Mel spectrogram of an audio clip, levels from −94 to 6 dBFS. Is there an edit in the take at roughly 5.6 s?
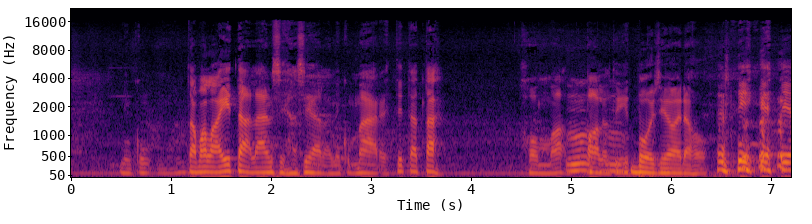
yes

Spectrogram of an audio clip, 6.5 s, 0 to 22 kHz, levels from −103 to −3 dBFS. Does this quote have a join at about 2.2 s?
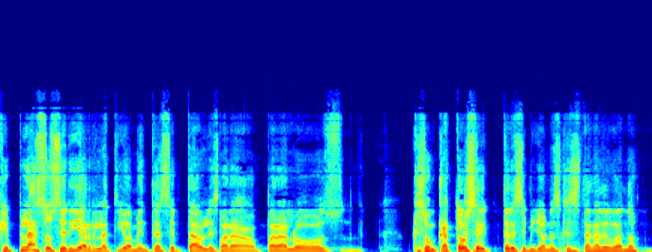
yes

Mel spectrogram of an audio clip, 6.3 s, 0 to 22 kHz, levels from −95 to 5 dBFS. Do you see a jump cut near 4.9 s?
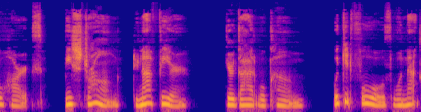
yes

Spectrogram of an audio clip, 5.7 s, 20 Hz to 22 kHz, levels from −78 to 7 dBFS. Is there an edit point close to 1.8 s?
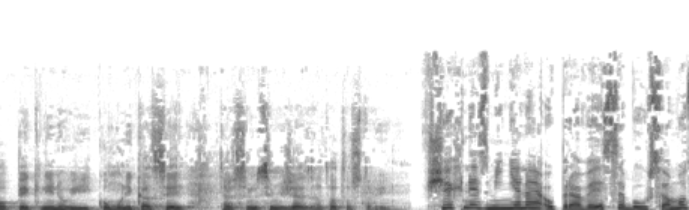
no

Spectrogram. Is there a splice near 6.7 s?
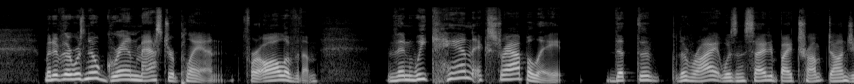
yes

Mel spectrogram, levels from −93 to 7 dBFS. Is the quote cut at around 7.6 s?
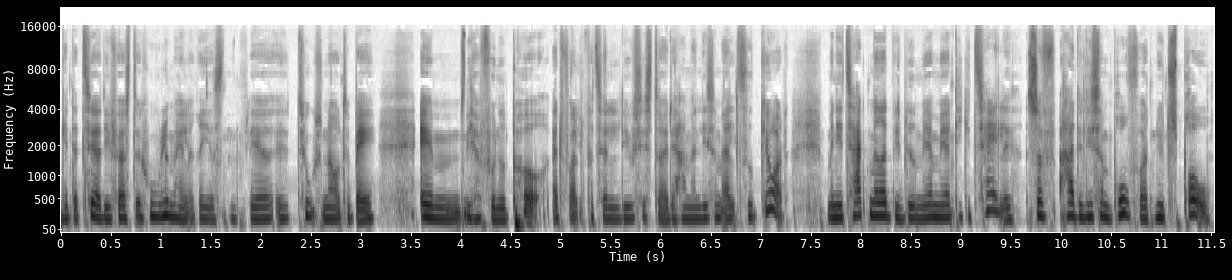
no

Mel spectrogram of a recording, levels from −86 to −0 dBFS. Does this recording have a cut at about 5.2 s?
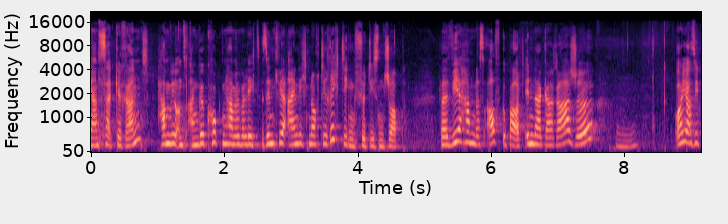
no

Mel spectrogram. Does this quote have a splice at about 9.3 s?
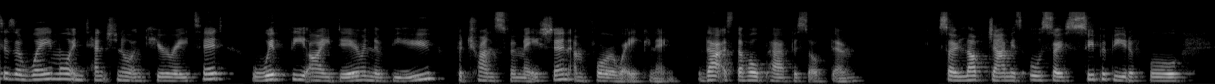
no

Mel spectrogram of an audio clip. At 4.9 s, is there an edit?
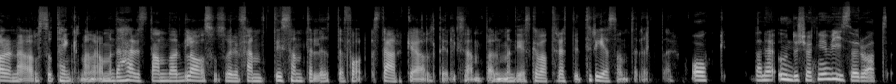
no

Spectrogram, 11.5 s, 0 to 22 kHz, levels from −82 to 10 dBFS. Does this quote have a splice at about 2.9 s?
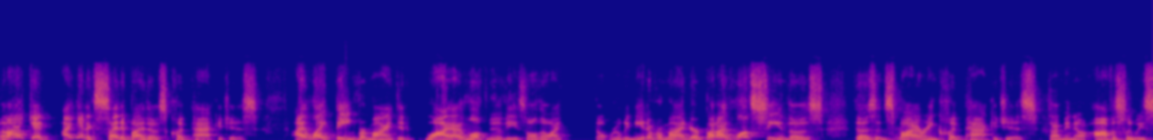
no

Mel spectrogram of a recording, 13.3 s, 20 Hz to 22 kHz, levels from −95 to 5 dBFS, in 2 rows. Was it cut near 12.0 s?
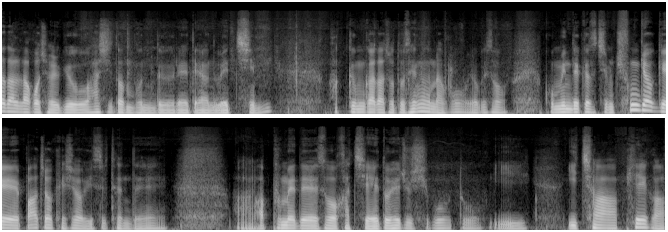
no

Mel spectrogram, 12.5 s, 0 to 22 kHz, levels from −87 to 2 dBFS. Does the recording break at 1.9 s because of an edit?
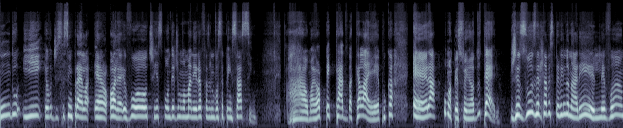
no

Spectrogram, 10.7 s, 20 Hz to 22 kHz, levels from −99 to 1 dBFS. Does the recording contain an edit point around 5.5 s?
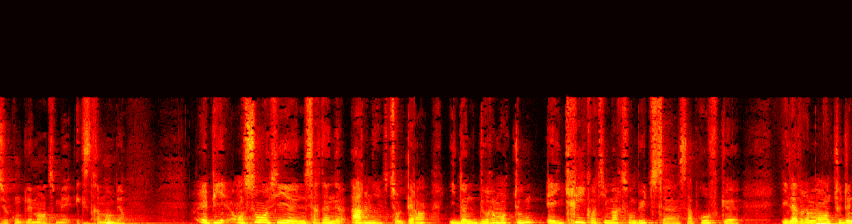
yes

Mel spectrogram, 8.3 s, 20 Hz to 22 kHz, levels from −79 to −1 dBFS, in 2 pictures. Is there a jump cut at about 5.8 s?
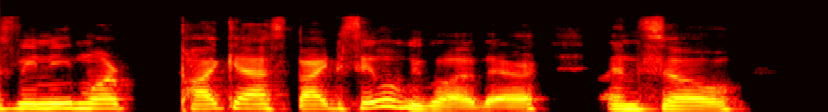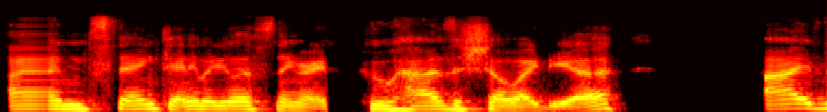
yes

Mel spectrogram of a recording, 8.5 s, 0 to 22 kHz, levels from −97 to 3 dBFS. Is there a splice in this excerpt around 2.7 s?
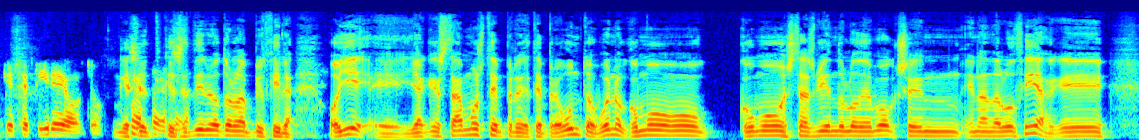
yes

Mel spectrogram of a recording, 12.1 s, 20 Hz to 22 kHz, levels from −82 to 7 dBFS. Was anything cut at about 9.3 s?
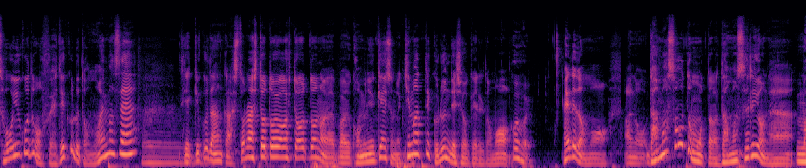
yes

